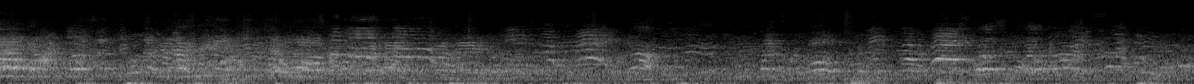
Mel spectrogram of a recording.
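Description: Gloved punches thud against bodies.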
